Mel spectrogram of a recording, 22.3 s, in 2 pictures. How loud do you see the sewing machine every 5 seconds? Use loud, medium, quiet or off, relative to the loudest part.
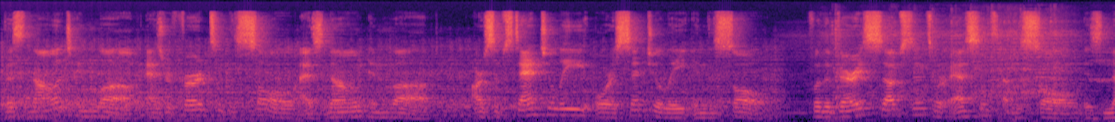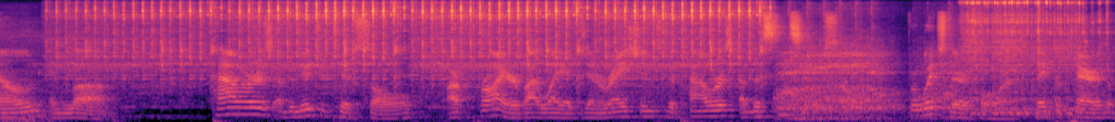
loud, medium, medium, loud, loud.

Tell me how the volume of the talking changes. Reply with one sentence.
The loudness of the talking stays about the same.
